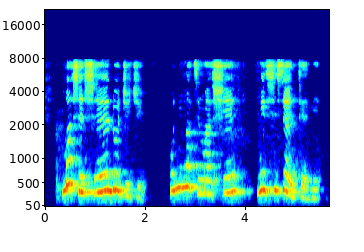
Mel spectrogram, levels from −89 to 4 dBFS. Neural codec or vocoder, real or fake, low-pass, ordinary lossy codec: none; real; none; none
